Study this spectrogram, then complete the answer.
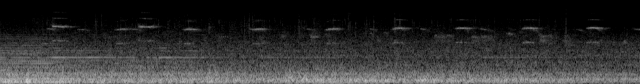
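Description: Small caged birds chirp and tweet repeatedly close by.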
